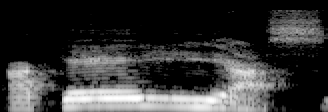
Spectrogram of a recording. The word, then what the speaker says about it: aquellas: Kaya, aquellas, yung double L is ye, aquellas.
